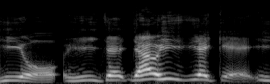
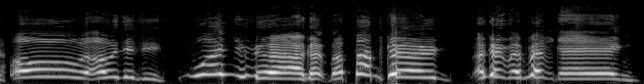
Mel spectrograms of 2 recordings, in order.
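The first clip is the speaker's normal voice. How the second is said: hammed-up delight; 6 semitones higher, 5 dB louder than usual. Fan settling in for the dream match, overcome with delight. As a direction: overcome with mock joy.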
